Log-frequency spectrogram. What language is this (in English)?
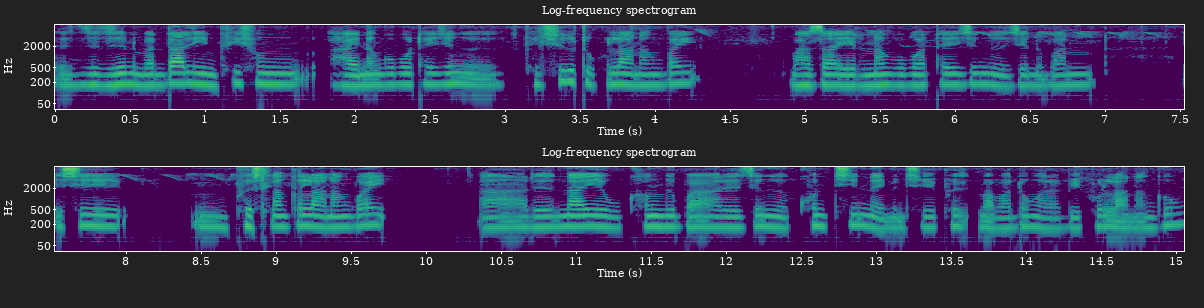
Bodo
